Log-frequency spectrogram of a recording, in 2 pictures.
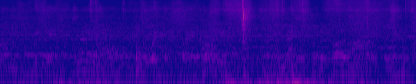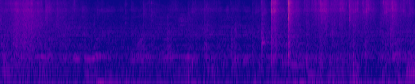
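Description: Quiet handling noise of trading cards and cardboard card boxes being shuffled and moved about. There is a brief swish about halfway through and a few sharp clicks near the end.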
